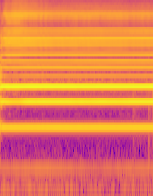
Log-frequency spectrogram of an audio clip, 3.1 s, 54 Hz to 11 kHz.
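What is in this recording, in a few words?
brass cup mute trumpet, dry; Roland LCDP12 Solo Brass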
